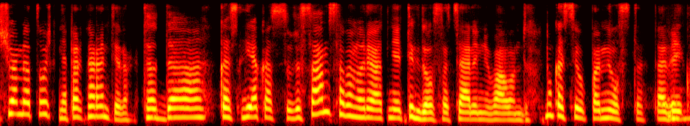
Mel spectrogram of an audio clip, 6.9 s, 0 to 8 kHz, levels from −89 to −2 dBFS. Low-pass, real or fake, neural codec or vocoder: 7.2 kHz; fake; codec, 16 kHz, 4 kbps, X-Codec, HuBERT features, trained on general audio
